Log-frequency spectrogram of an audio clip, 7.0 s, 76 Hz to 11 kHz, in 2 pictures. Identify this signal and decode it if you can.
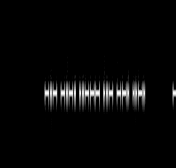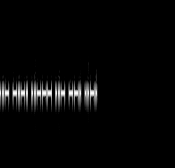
Morse code, heard as a keyed tone, about 42 wpm, 700 Hz. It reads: KC2UGF KC2UGF
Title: USA Call Signs - 6 Characters - Repeated 2x - 45wpm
